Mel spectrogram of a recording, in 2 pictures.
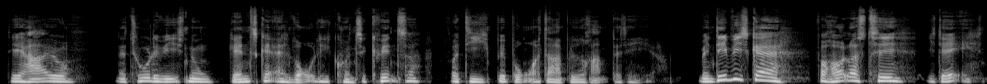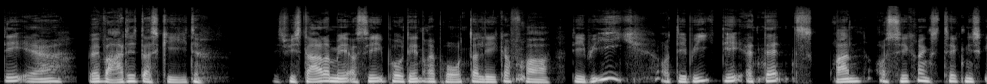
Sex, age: male, 50-69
